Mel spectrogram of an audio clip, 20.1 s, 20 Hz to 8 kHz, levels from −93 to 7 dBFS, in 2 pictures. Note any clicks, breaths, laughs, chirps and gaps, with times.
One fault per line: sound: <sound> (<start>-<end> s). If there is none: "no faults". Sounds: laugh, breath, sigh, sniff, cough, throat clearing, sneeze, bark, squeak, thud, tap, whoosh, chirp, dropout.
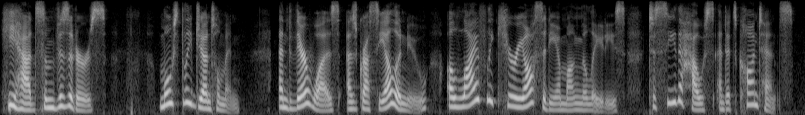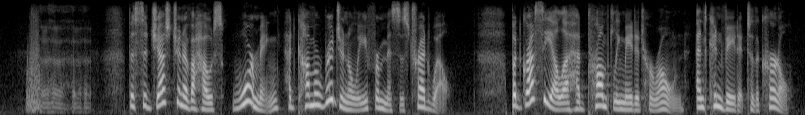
sound: tap (1.6-1.7 s)
sound: laugh (10.4-11.3 s)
